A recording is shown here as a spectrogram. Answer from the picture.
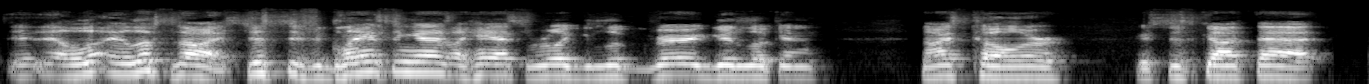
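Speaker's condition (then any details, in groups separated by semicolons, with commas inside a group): No condition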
